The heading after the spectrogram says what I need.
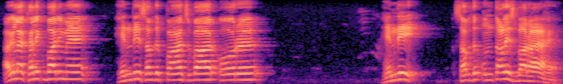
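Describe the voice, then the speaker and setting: A man with a Haryanvi accent teaching a school lesson, patiently repeating words slowly for his students. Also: sits high, sharp tone, echoey room. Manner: addresses students as brother.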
